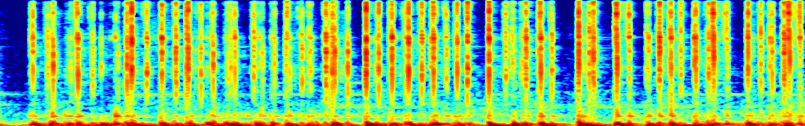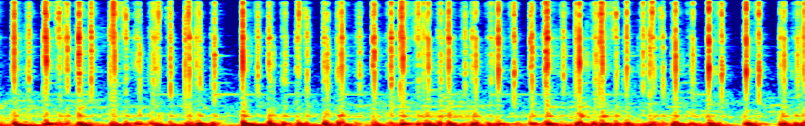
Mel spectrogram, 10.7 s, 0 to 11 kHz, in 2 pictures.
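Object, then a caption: Acrylic mechanical keyboard switch tester. Fingertips type rapidly on a small clear acrylic Cherry MX mechanical keyboard switch tester with transparent keycaps. A steady stream of sharp, bright clicks and clacks rides over a low thumpy body, with brief pauses near 3.8 and 6.9 seconds. Each keystroke dies away almost instantly.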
